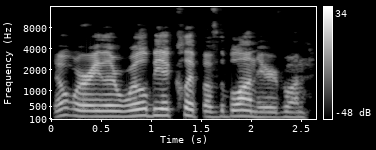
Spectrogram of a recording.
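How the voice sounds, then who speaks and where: A man's voice: sits high, fairly even intonation, brisk, dry recording, highs cut off. A man hosting a casual livestream, chatting and talking to himself as he swaps parts on figures. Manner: rambling, talks to himself as he works. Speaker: livestream host. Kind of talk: casual live chat while swapping figure parts.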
